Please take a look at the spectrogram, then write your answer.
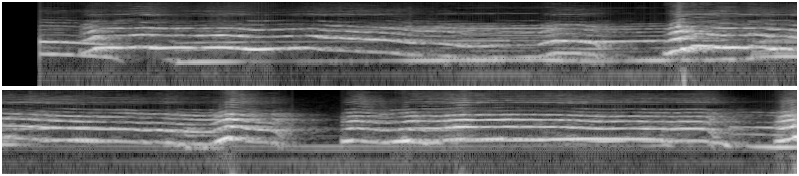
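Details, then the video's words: Two dogs, a Siberian Husky and a Siberian Husky–Akita mix, "sing" when the phone rings and the answering machine picks up: long, wavering, sliding howls broken by yips between drawn-out cries. "Husky Singing"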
